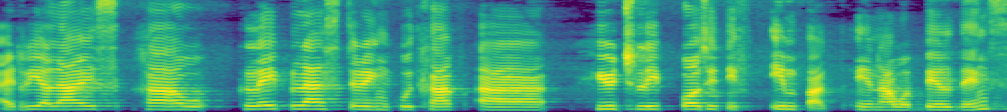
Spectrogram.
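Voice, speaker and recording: A woman's fairly high voice with a strong Spanish accent, fairly even intonation and a fairly slow pace, in a dry, close sound with no echo. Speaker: clay plasterer. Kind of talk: conference talk. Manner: slow, careful.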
